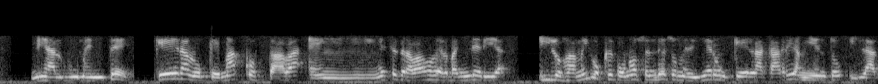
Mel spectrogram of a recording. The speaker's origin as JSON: {"language": "Spanish", "region": "Guantánamo", "country": "Cuba", "tie": "born or raised there", "said": "deportado de mi provincia de Guantánamo porque soy natural de Guantánamo."}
